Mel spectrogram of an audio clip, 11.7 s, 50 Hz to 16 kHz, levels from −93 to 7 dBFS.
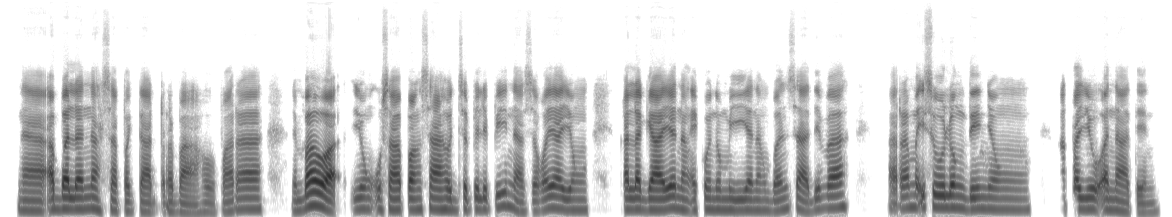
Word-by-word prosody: na 130 -2 -2
abala 145 +1 +5
na 150 -2 -2
sa 130 +1 -4
pagtatrabaho 115 -2 -5
para, 145 +5 -1 0.3
halimbawa 175 +9 +8 0.2
yung 145 +1 -5
usapang 140 0 +1
sahod 140 -1 +1
sa - - -2
Pilipinas 145 -4 -4
o 125 - -4
kaya 155 +3 +2
yung 135 0 -5 0.3
kalagayan 145 +1 +4
ng 130 - -5
ekonomiya 135 0 -4
ng 130 -1 -5
bansa, 130 +3 -3
'di 140 +5 -5
ba? 160 +2 +1 0.4
Para 155 +1 -2
maisulong 165 -1 +1
din 150 +1 -2
yung 140 -1 -10 0.3
katayuan 145 -1 0
natin. 110 -2 -5
140 Hz, 145 wpm, -23 LUFS, 130-150 Hz, 0.4 s, halimbawa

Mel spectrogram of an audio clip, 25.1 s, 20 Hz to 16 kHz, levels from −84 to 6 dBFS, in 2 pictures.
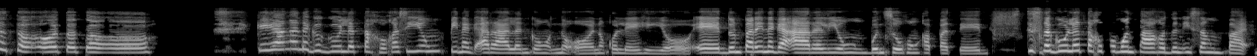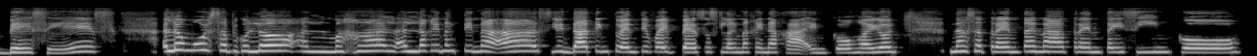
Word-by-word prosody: Totoo, 310 -4 +1
totoo. 280 -1 -2 1.0
Kaya 415 +3 +2
nga - - +1 0.2
nagugulat 330 -2 -3
ako 275 -4 -8
kasi 315 +4 -4
'yong 350 0 -4
pinag-aralan 255 -6 -1
ko 235 -3 -8
noon 215 -2 -6
ng 230 - -11
kolehiyo, 210 -4 -6
eh 265 -1 +5
doon 295 +4 -1
pa 320 - +6
rin 315 +1 +3
nag-aaral 260 -4 +5
'yong 255 -1 -5
bunso 250 -1 0
kong 245 0 -8
kapatid. 215 -3 -7 0.3
Tas 375 +1 -2
nagulat 365 +2 +4
ako 350 -1 0
pumunta 320 -4 +2
ako 285 -1 -2
do'n 285 0 -4
isang 280 -2 -4
ba 230 -4 -2
beses. 270 +4 -2 0.6
Alam 415 +3 +5
mo 420 +1 +2
sabi 375 -2 -3
ko, 350 - -2
luh 365 +2 +7
ang 320 -2 -2
mahal 350 +2 -1
ang 335 +2 +1
laki 370 0 -4
ng 370 +1 -3
tinaas 345 0 +2
'yong 330 -1 -2
dating 320 +2 +3
₱25 300 -1 0
lang 285 -1 -4
na 290 - -4
kinakain 250 -4 -2
ko 255 +1 -3
ngayon, 280 +3 +2 0.5
nasa 340 +2 -1
30 310 0 +1
na 315 -1 +1
35. 290 -2 -2
300 Hz, 130 wpm, -23 LUFS, 265-330 Hz, 1.0 s, luh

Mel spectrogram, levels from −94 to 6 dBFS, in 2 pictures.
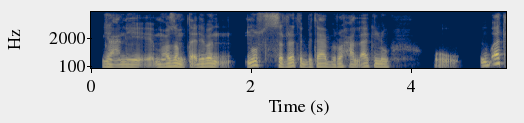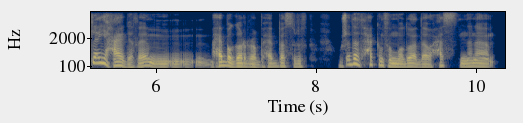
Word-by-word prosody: يعني 95 -2 -2
معظم 110 +2 0
تقريبًا 105 +2 0 0.3
نُص - - 0
الراتب 110 -3 +1
بتاعي 110 +3 0
بيروح 110 +3 -4
على - - -2
الأكْل، 115 -3 -1
و 100 - -4 1.1
وبأكل 220 - +5
أي 245 -2 +5
حاجة، 140 -10 +2
فاهم، 125 +8 +1
إمم، 105 -2 0
إمم، 100 - -7
إمم، 85 - -9
باحب 140 +7 +5
أجرب، 110 -5 +3
باحب 115 +5 -4
أصرف، 110 -2 -4 0.4
مش - - -3
قادر 210 +3 +5
أتحكم 175 -3 -3
في 130 - -6
الموضوع 115 +1 +2
ده 100 -1 -1
وحاسس 130 +3 -5
إن 110 - 0
أنا 115 -2 -1
115 Hz, 175 wpm, -24 LUFS, 105-125 Hz, 1.1 s, وبأكل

